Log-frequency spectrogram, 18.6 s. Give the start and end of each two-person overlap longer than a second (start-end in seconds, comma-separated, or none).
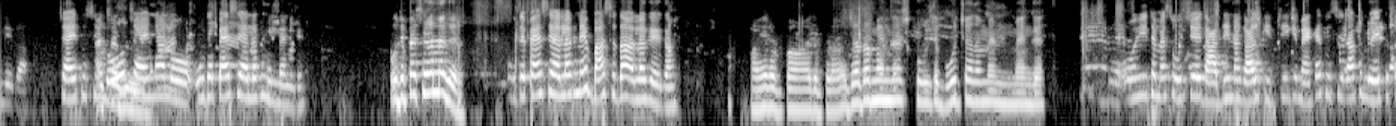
none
